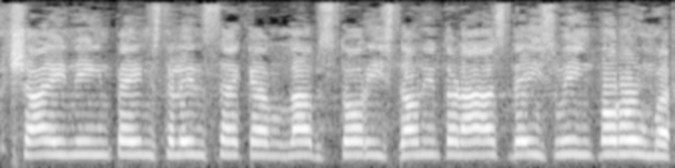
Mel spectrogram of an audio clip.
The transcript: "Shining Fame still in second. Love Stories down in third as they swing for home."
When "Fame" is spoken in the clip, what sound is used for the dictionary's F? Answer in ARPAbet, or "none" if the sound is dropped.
P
